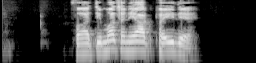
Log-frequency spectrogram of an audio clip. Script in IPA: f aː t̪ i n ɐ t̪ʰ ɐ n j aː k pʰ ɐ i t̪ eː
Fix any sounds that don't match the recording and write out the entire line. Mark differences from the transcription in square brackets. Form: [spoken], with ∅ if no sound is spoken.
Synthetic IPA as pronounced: f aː t̪ i [m] ɐ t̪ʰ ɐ n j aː k pʰ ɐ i [d̪] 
